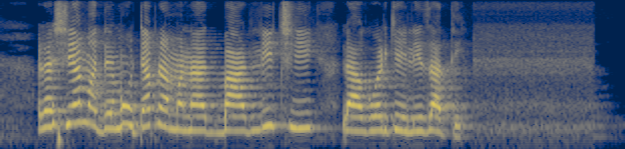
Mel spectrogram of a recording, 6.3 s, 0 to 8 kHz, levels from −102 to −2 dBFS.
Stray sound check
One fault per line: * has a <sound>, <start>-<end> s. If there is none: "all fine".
all fine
